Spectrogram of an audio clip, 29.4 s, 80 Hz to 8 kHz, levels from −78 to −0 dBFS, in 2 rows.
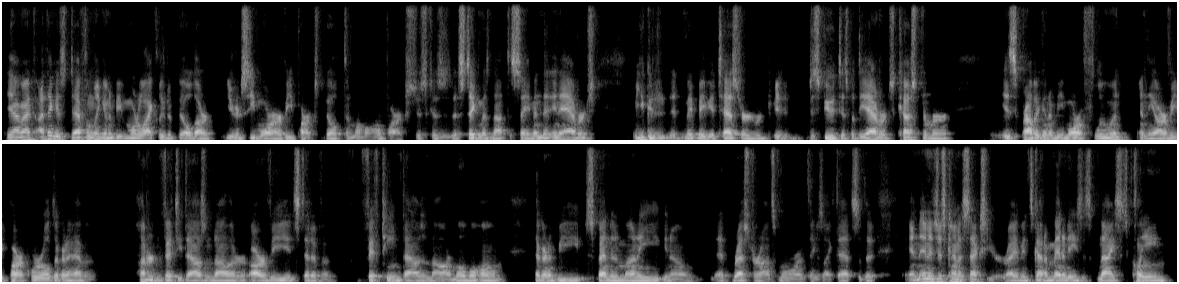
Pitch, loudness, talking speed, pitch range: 100 Hz, -25 LUFS, 235 wpm, 95-110 Hz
